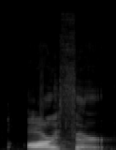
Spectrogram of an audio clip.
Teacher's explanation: Primary stress is on the first syllable.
